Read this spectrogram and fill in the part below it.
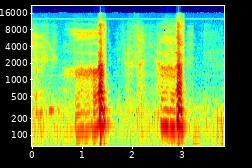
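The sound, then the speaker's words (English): A child's voice imitates a dog, giving two loud, sharp woof-like barks about a second and a half apart, each with a short breathy lead-in. “What does a dog sound like?”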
